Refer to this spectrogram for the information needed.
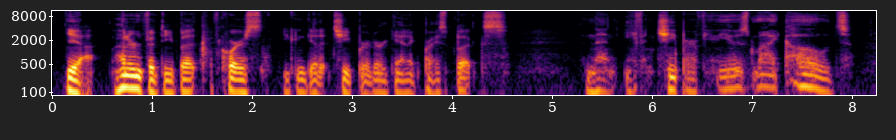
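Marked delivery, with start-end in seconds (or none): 1.5-8.0 soft, hushed, very quiet whisper. An aside to viewers while presenting a book: whispering. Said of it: "I don't know why I'm whispering that".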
